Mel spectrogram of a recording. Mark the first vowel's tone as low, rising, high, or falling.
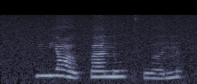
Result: falling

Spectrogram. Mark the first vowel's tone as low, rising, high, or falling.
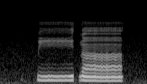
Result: low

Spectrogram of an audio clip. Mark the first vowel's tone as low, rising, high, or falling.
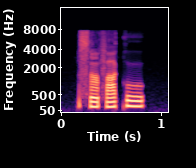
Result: low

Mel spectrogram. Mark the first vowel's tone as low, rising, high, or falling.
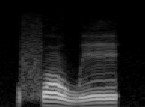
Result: falling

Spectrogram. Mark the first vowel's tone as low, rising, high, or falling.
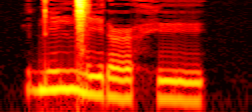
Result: high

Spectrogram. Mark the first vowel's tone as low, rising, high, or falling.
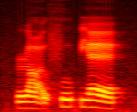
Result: low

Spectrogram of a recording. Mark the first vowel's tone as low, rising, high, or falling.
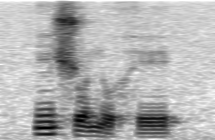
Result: high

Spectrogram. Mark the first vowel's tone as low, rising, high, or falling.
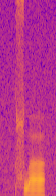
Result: high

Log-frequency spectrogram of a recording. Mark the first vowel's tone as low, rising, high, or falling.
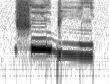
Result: high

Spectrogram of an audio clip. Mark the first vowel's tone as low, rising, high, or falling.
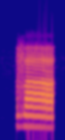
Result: low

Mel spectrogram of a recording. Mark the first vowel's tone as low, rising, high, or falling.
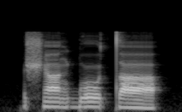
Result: low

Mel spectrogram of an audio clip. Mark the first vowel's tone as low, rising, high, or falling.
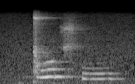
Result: high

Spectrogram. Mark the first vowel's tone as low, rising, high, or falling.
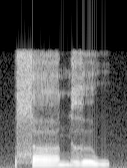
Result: low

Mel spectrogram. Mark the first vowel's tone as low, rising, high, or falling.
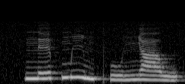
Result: rising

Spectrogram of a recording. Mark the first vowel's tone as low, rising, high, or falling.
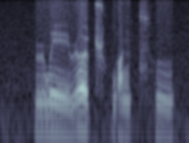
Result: low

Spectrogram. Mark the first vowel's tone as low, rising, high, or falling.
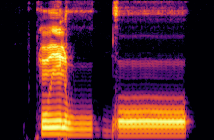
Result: high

